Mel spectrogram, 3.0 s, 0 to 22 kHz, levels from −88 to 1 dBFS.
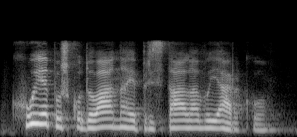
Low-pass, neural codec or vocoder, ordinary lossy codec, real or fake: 7.2 kHz; codec, 16 kHz, 0.8 kbps, ZipCodec; none; fake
